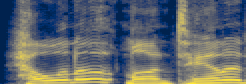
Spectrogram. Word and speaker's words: Helena, Montana: Let's go to Sean, who's on the line in Helena, Montana.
